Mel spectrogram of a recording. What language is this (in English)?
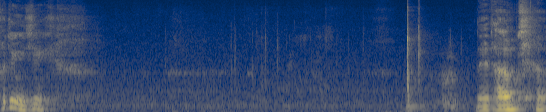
Korean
